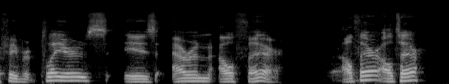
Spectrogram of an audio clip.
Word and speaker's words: Altherr: Altherr? Yeah, Altair, I think, is how it's pronounced.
